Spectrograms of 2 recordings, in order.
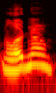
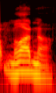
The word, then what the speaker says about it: Mlodinow: Mlodinow? – Mladenov.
